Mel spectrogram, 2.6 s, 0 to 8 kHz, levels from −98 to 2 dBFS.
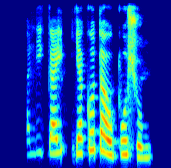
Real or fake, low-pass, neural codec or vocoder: fake; 7.2 kHz; autoencoder, 48 kHz, 128 numbers a frame, DAC-VAE, trained on Japanese speech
